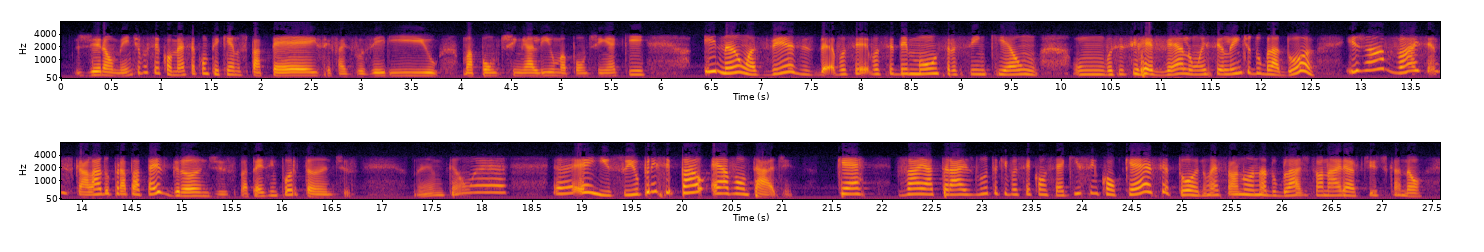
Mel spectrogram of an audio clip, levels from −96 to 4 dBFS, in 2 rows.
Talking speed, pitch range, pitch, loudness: 165 wpm, 185-290 Hz, 230 Hz, -21 LUFS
